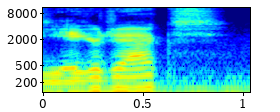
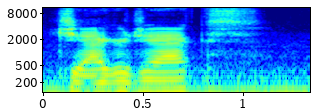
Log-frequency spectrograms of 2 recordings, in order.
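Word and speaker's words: Jaegerjaquez: Jacker jacks which is why I don't understand why it was never pronounced Jaeger jacks because it's literally spelled Jaeger I don't it's so weird that it was jaggerjacks there was well there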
